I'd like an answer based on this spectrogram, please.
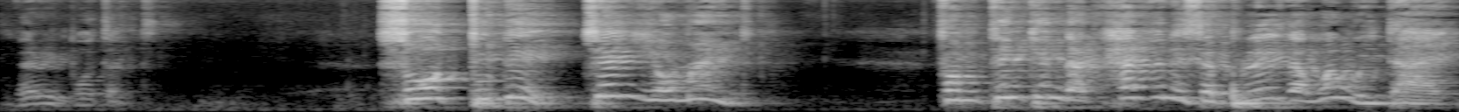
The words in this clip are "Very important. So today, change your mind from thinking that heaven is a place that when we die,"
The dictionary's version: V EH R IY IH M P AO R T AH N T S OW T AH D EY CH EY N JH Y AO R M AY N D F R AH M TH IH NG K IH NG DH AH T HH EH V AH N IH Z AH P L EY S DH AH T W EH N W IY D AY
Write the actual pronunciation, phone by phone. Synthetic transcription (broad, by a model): V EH R IY IH M P AO R T AH N T S OW T AH D EY CH EY N JH Y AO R M AY N D F R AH M TH IH NG K IH NG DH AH T HH EH V AH N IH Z AH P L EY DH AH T W EH N W IY D AY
